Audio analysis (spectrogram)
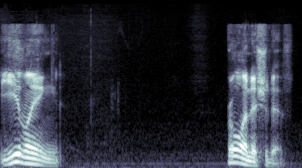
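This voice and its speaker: A man running a tabletop game as game master, narrating with relaxed chuckles. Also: mid-range voice, takes it slowly, dry recording, clean studio sound.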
